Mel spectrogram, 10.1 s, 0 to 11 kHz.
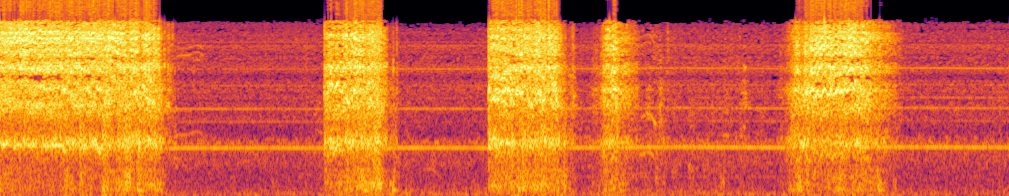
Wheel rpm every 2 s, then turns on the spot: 180, 40, 80, 20, 50.
none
